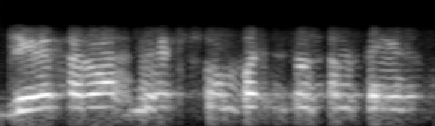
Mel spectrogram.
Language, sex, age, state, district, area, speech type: Marathi, female, 18-30, Maharashtra, Jalna, urban, conversation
